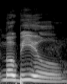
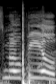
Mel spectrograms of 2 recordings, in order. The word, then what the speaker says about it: Mobile: How do you pronounce it? – Mobile. – Then why the fuck they spell it like that? Show's over. We're done. – It's Mobile because after drinking bleach, you're not very mobile.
